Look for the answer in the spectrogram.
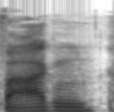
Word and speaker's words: Wagn: da spricht man Deutsch aus Wagen. Wagen. W-A-G-N.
